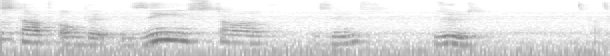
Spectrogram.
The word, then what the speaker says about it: Zeus: Zeus. That's how you pronounce it.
